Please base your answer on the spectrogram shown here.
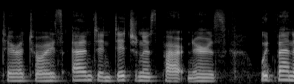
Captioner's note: speaking French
